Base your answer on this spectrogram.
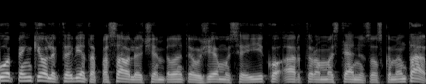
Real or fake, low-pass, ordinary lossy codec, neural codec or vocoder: real; 7.2 kHz; MP3, 64 kbps; none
